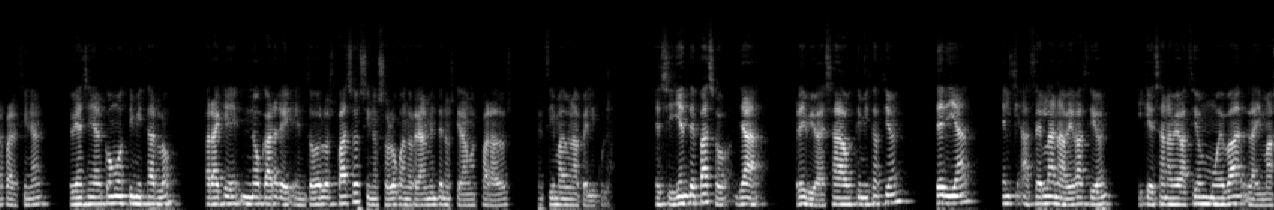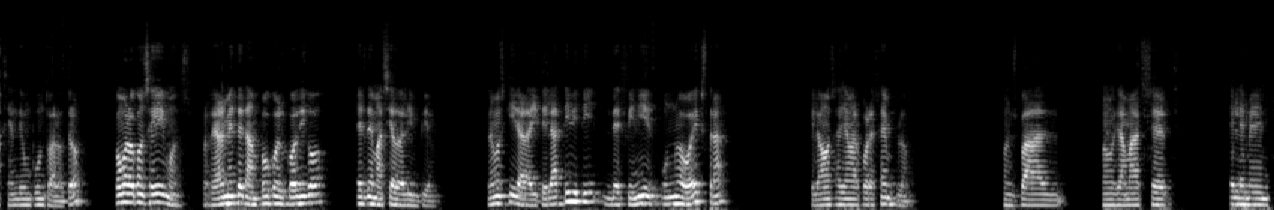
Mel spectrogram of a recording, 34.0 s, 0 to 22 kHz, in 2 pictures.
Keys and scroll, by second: 30.1 Return.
